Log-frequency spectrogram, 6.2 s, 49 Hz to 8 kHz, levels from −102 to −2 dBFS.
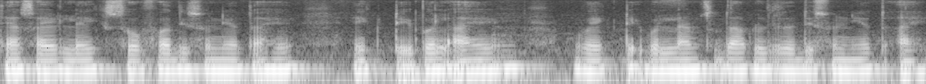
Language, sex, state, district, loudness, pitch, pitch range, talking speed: Marathi, male, Maharashtra, Aurangabad, -15 LUFS, 110 Hz, 105-115 Hz, 185 wpm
